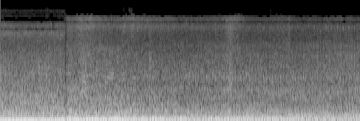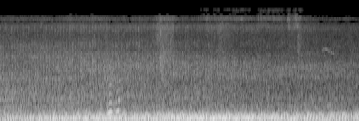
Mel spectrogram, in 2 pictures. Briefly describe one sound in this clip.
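A pickup truck engine runs close by as the pickup rolls past.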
